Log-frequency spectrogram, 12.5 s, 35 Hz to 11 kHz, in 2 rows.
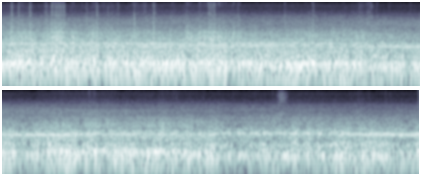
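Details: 2007 Saturn Vue while driving: steady fixed-pitch howl or whir from the rear differential under road rumble; owner suspects bad differential fluid, not confirmed.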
